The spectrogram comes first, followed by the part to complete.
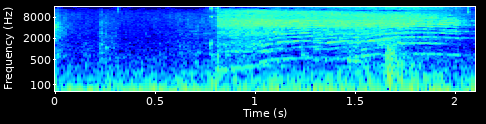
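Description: Handling noise from a handheld microphone as it is passed from one hand to another: rubbing and creaky scraping against the mic body, starting a little under a second in.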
